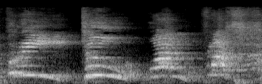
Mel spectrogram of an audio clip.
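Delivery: high, loud, excited count; Scottish commentator countdown. Acted. Scottish commentator counting down to the toilet flush, hammed-up excited shout. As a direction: shout each number like a launch. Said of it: "the Scottish commentator will kick in and go".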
